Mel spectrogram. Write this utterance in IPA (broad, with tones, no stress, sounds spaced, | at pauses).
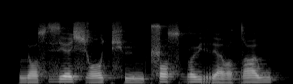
l y˨ sˤ zʲ ɛ˦ ɕ ɔ˨˦ t͡ɕʰ y˨ m ʈ͡ʂ u˦ sˤ ɡ y˦ rʲ a˨ w dˤ ɛ˦ w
